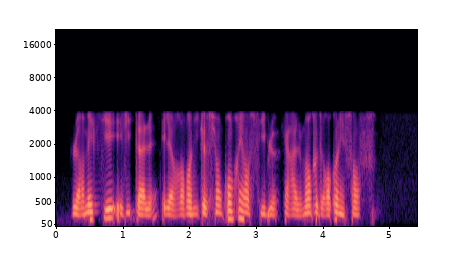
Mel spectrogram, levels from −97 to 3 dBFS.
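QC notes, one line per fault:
Throughout, Codec 2 vocoder: the speech is rebuilt from pitch, voicing, energy and a coarse spectral envelope rather than carried as a waveform, so it comes out robotic and buzzy, with heavy damage that fits Codec 2's top rate of about 3.2 kbit/s. On a spectrogram, harmonics look unnaturally regular and smeared, with nothing above 3.8 kHz; the waveform loses its original shape, showing clean synthetic periodicity instead of natural irregular cycles.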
